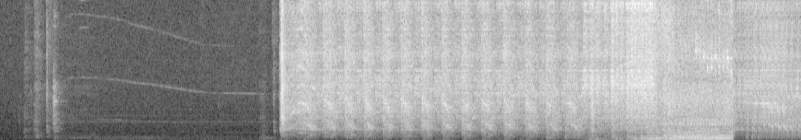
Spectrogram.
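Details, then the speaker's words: Rebuilt Honda CR-V, first start after troubleshooting a suspected clogged fuel rail; cranks, catches, then revs climb sharply and unevenly before abrupt shutoff from a rag left on the intake being sucked in; rag pulled out easily. "I shut it down right away as soon as the RPM spiked from it inhaling a rag that I left on the intake."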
